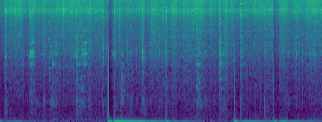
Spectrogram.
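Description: Chopped onion, garlic and ginger sizzling in hot mustard oil in a steel pan while being stirred, the spatula scraping and clicking against the pan: the tadka being browned. One sharp, louder clack about two seconds in.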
